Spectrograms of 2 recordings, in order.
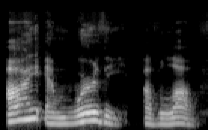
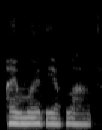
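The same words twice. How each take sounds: First: It is said strongly with much energy. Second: It is said quietly with little energy.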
